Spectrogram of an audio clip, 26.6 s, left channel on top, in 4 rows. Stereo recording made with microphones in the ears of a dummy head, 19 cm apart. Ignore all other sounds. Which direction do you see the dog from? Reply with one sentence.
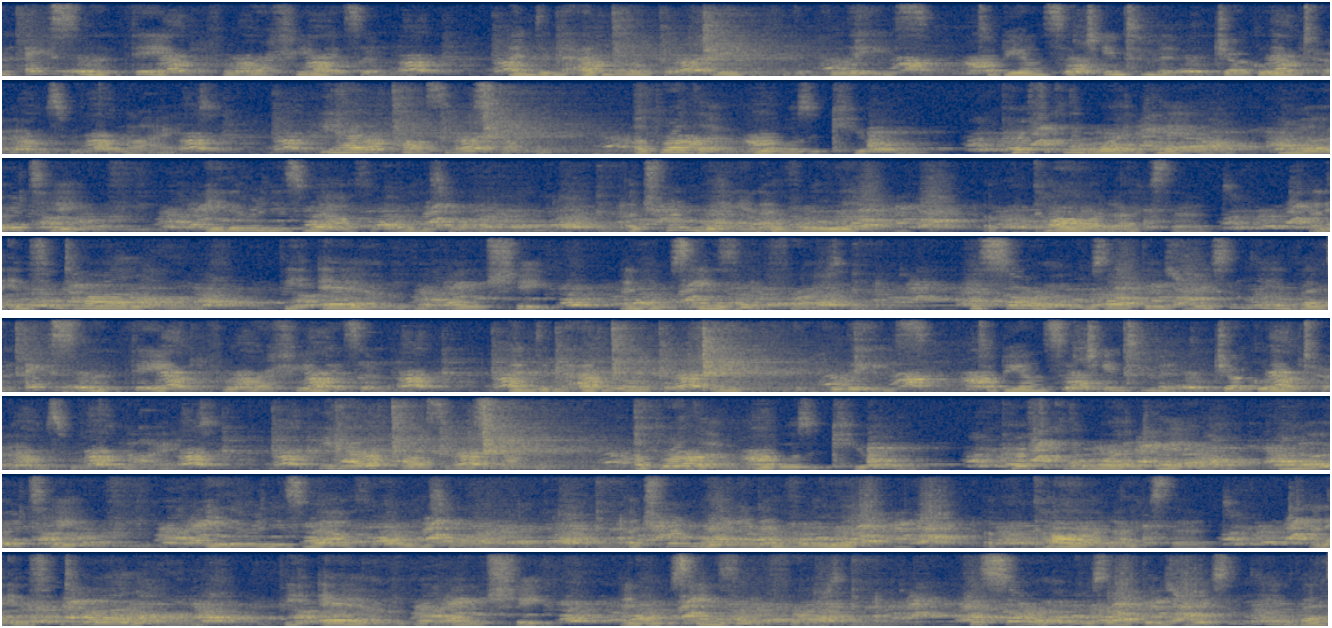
You can hear the dog on the right.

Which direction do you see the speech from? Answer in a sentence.
You can hear the speech in the centre.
